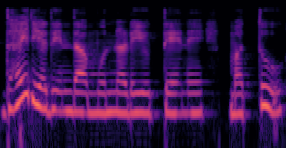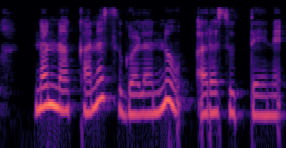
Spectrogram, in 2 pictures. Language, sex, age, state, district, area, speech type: Kannada, female, 18-30, Karnataka, Shimoga, rural, spontaneous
